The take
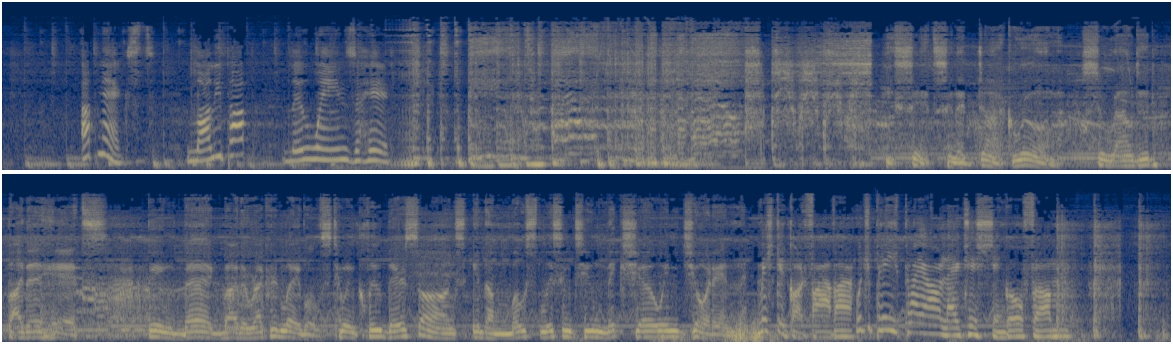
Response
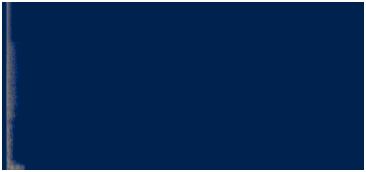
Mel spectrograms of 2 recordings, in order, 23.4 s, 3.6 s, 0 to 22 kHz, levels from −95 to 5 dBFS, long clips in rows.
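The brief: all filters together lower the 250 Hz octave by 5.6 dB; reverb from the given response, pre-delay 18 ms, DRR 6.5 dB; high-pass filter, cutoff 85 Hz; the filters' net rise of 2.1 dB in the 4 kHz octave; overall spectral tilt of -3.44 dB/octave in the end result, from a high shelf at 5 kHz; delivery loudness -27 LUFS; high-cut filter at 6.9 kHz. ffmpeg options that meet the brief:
-filter_complex "[0:a]highpass=85,lowpass=6900,equalizer=f=250:t=o:g=-7,equalizer=f=4000:t=o:g=7,highshelf=f=5000:g=-7.5,asplit=2[s0][s1];[1:a]atrim=start_sample=2205,adelay=18[s2];[s1][s2]afir=irnorm=-1:irlink=0,volume=0.266[s3];[s0][s3]amix=inputs=2:normalize=0,volume=1.5"

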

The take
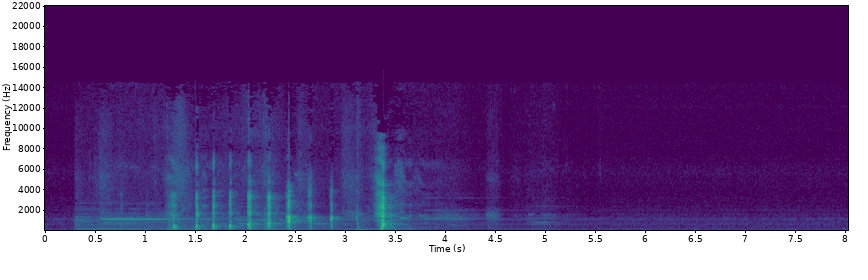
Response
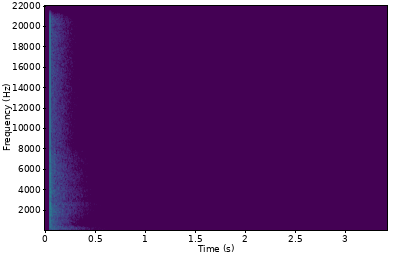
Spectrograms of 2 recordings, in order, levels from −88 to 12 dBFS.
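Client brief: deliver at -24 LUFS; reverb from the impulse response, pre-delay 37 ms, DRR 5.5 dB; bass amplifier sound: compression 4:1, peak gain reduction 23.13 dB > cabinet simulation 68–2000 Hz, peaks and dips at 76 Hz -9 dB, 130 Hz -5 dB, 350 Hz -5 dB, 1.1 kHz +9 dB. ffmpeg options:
-filter_complex "[0:a]asplit=2[s0][s1];[1:a]atrim=start_sample=2205,adelay=37[s2];[s1][s2]afir=irnorm=-1:irlink=0,volume=0.447[s3];[s0][s3]amix=inputs=2:normalize=0,acompressor=threshold=0.00794:ratio=4,highpass=f=68:w=0.5412,highpass=f=68:w=1.3066,equalizer=f=76:t=q:w=4:g=-9,equalizer=f=130:t=q:w=4:g=-5,equalizer=f=350:t=q:w=4:g=-5,equalizer=f=1100:t=q:w=4:g=9,lowpass=f=2000:w=0.5412,lowpass=f=2000:w=1.3066,volume=8.41"

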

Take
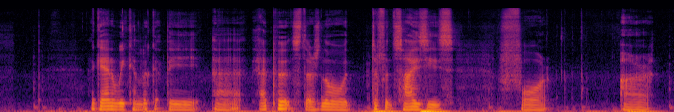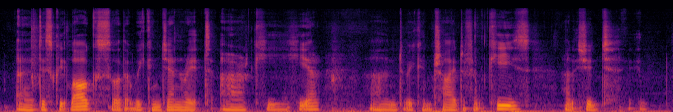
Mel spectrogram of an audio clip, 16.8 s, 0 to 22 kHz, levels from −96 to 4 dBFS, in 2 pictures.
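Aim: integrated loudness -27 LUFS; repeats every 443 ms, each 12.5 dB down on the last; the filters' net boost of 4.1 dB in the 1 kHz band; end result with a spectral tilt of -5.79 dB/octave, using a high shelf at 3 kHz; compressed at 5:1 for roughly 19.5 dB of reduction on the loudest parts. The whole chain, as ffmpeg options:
-af "equalizer=f=1000:t=o:g=5.5,highshelf=f=3000:g=-6.5,acompressor=threshold=0.0126:ratio=5,aecho=1:1:443|886|1329:0.237|0.0569|0.0137,volume=6.31"

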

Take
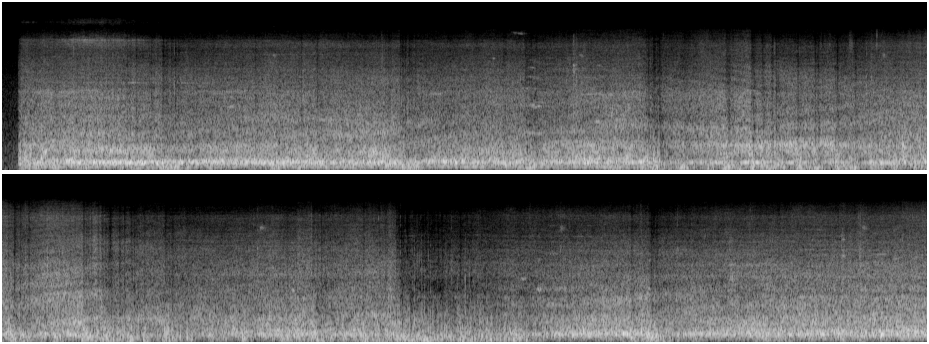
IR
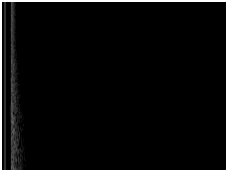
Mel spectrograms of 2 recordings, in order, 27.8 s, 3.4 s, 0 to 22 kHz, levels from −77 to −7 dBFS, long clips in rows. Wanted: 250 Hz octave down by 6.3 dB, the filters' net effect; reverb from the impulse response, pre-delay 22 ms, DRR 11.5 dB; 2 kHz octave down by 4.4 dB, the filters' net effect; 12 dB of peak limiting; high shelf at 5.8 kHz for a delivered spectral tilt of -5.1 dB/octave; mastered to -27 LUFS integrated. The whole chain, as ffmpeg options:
-filter_complex "[0:a]equalizer=f=250:t=o:g=-9,equalizer=f=2000:t=o:g=-4.5,highshelf=f=5800:g=-7,alimiter=level_in=1.06:limit=0.0631:level=0:latency=1,volume=0.944,asplit=2[s0][s1];[1:a]atrim=start_sample=2205,adelay=22[s2];[s1][s2]afir=irnorm=-1:irlink=0,volume=0.224[s3];[s0][s3]amix=inputs=2:normalize=0,volume=2"

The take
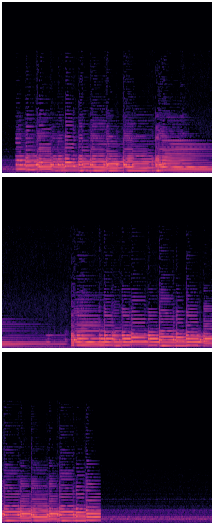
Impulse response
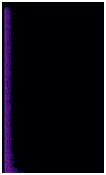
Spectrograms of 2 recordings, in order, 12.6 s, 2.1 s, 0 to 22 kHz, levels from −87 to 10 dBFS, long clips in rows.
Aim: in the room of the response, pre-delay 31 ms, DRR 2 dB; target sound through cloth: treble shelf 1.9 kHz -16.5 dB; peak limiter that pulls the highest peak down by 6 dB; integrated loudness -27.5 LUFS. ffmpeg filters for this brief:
-filter_complex "[0:a]alimiter=limit=0.158:level=0:latency=1,asplit=2[s0][s1];[1:a]atrim=start_sample=2205,adelay=31[s2];[s1][s2]afir=irnorm=-1:irlink=0,volume=0.794[s3];[s0][s3]amix=inputs=2:normalize=0,highshelf=f=1900:g=-16.5,volume=0.841"

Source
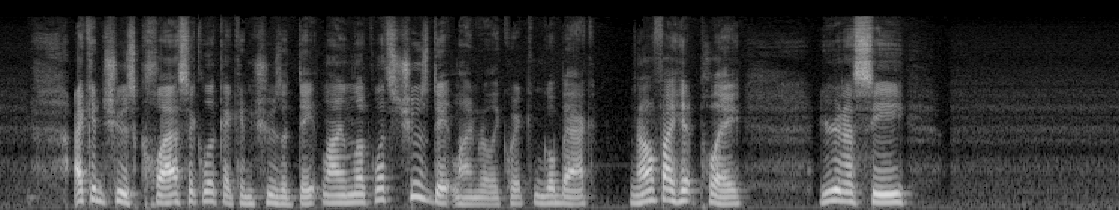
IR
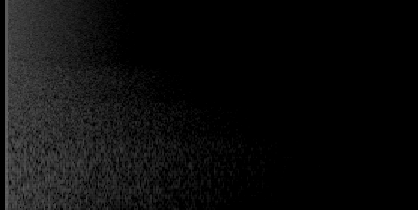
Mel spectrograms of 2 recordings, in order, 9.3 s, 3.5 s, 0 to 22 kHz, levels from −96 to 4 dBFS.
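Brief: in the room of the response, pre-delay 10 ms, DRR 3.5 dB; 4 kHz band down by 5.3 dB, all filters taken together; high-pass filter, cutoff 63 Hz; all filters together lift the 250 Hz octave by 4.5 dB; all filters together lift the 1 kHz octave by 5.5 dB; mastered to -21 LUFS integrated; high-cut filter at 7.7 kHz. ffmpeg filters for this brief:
-filter_complex "[0:a]highpass=63,lowpass=7700,equalizer=f=250:t=o:g=5.5,equalizer=f=1000:t=o:g=8,equalizer=f=4000:t=o:g=-7,asplit=2[s0][s1];[1:a]atrim=start_sample=2205,adelay=10[s2];[s1][s2]afir=irnorm=-1:irlink=0,volume=0.891[s3];[s0][s3]amix=inputs=2:normalize=0,volume=0.562"

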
